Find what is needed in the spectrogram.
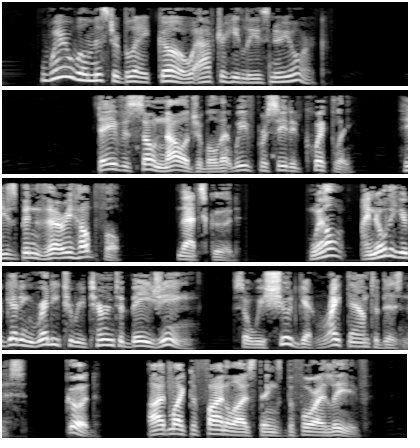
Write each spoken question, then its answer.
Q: Where will Mr. Blake go after he leaves New York?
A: He'll return to Beijing.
